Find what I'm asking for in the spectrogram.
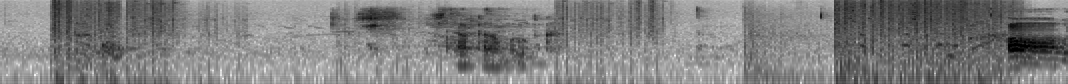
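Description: Gunfire in a video game, several bursts of rapid shots in separate clusters with a longer dense volley near the end, while someone talks excitedly between and over them.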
